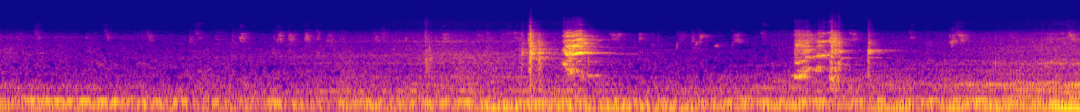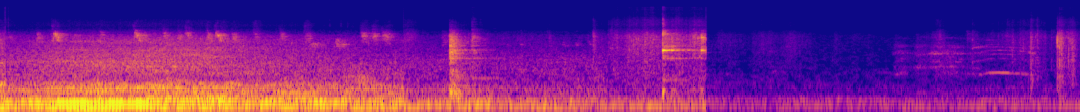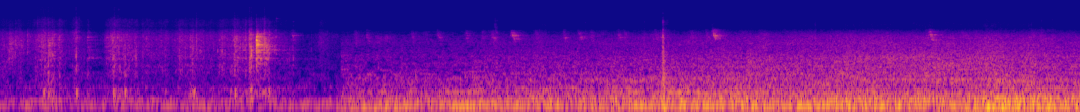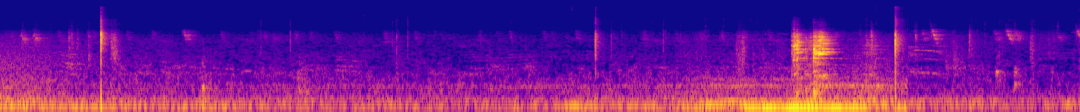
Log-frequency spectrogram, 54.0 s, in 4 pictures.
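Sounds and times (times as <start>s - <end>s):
loud bird calls: 2.4s - 12.3s.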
